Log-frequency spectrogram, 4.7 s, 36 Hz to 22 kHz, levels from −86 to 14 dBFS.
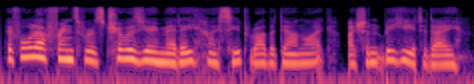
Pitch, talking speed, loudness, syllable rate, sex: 205 Hz, 265 wpm, -17 LUFS, 5.8 syllables/s, female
